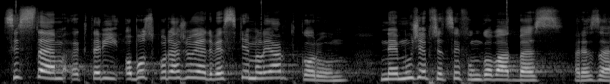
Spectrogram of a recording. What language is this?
Czech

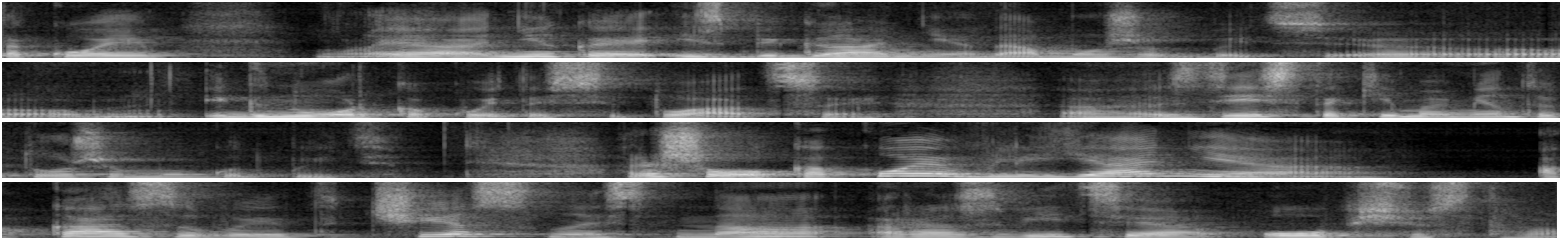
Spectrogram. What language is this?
Russian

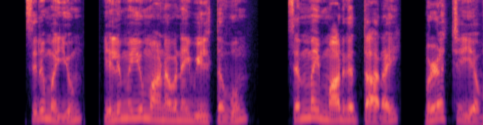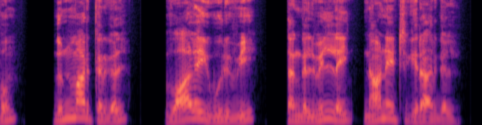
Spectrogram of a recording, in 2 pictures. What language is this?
Tamil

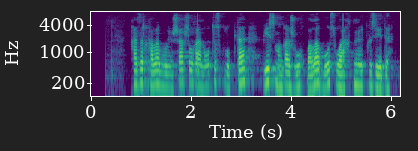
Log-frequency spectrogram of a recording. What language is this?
Kazakh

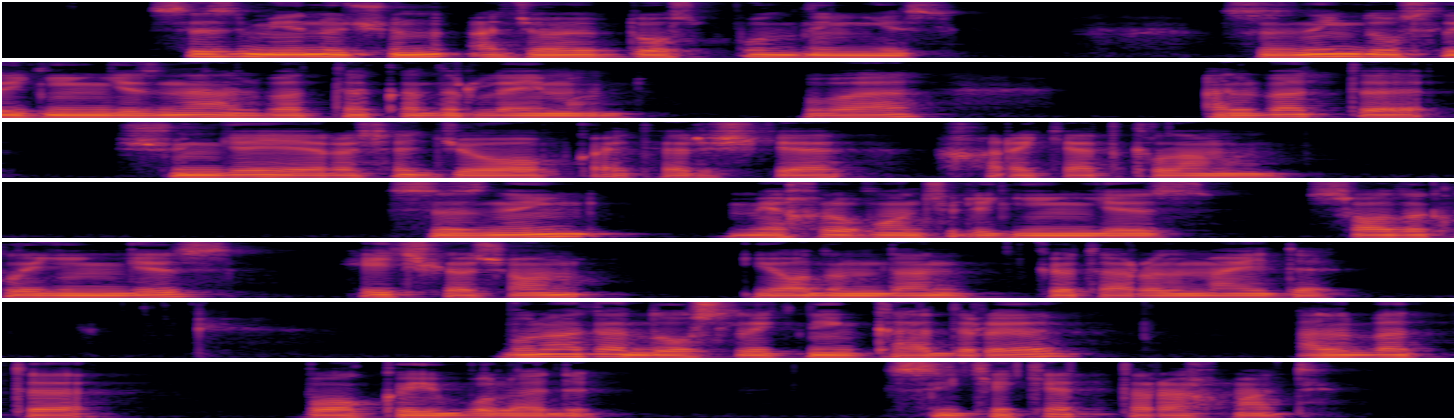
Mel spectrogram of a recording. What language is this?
Uzbek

